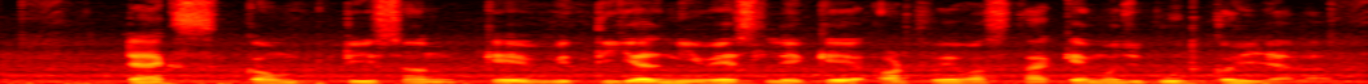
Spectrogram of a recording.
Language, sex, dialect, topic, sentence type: Bhojpuri, male, Southern / Standard, banking, statement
